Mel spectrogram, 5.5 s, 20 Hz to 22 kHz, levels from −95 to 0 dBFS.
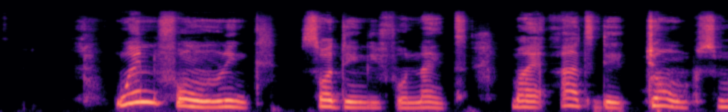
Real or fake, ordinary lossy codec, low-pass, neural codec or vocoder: fake; none; 14.4 kHz; vocoder, 44.1 kHz, 128 mel bands, Pupu-Vocoder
